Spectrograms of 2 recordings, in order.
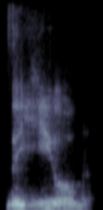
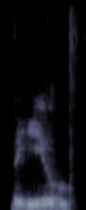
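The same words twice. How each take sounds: First: Said in the usual way. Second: The yield, dropped soft with a light rise; softly repeating to savour the word; soft echo. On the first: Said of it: "repeated phrase, first take". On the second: Shown as a demonstration. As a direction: let "the yield" fall away quietly with a lift at the end. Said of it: "repeated phrase, softer echo".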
